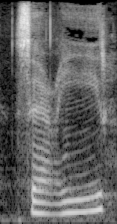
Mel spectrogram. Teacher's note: سعیر عین حلق سے حمزہ کا ساؤنڈ نہ آئے سعیر نہیں سعیر عین میں رو ساکن لائٹ اور مد عارض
